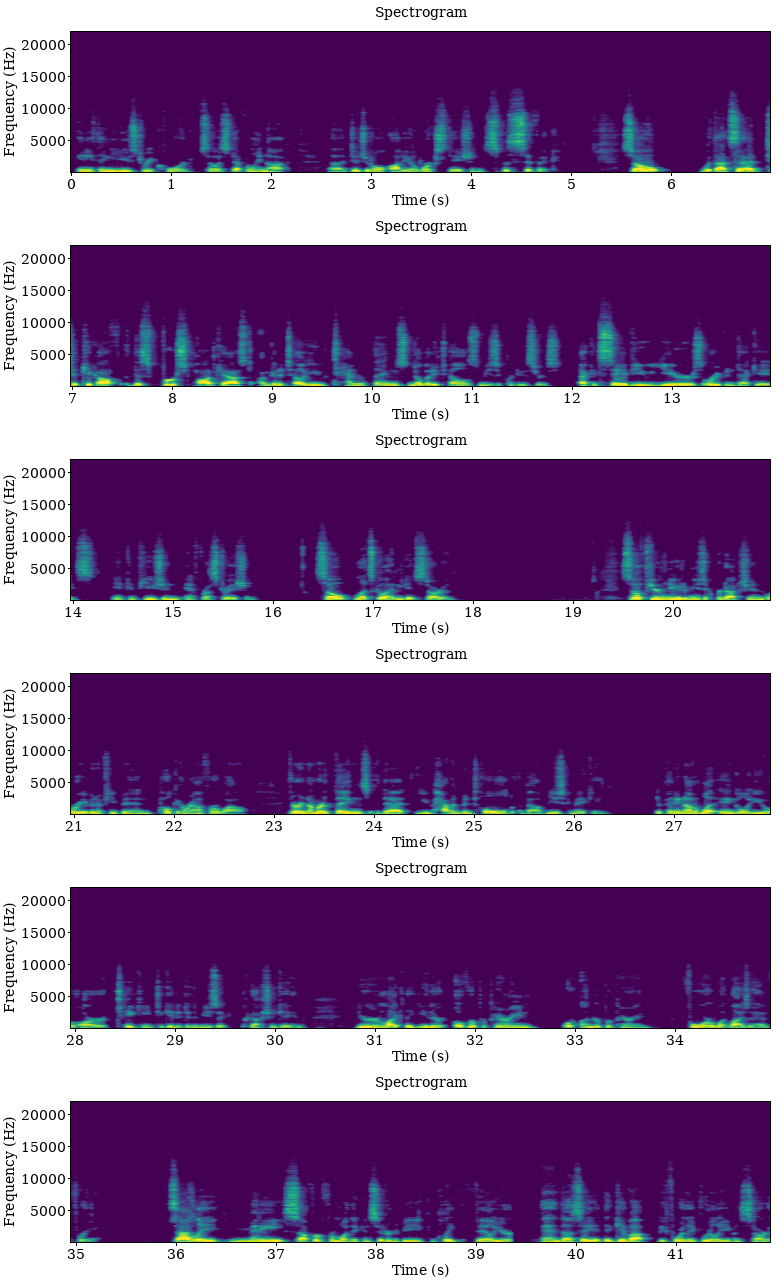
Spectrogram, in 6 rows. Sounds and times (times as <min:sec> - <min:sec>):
Speech: 0:00.0 - 0:17.8, 0:19.2 - 0:35.2, 0:35.9 - 0:41.9.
